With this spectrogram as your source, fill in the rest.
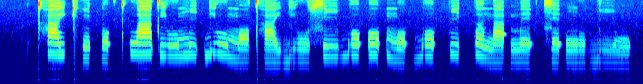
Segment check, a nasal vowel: present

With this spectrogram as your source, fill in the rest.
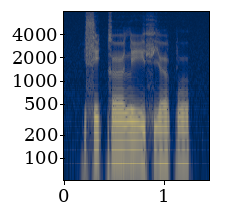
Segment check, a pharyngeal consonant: absent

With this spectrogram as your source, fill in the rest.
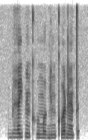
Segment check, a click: absent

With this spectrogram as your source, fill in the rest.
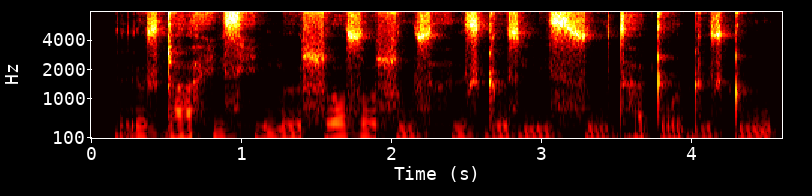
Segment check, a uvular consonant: absent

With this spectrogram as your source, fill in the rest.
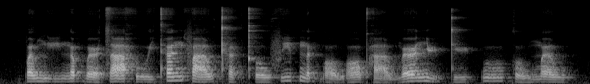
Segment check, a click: absent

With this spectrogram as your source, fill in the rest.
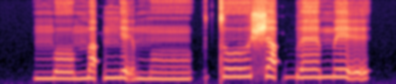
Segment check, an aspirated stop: absent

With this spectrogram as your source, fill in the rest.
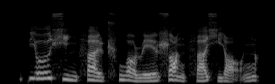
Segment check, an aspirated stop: present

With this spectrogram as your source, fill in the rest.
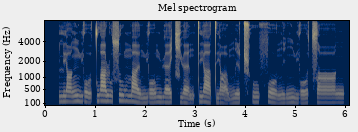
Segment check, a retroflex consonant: present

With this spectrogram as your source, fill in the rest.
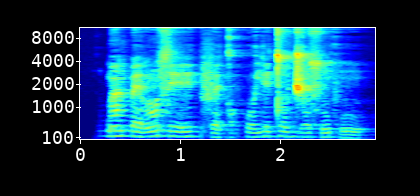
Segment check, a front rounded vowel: absent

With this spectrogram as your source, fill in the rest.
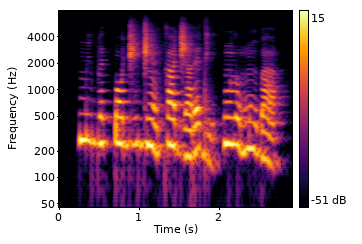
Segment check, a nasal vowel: present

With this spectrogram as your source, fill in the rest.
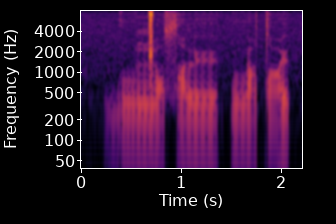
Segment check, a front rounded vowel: present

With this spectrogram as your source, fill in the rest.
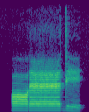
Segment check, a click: absent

